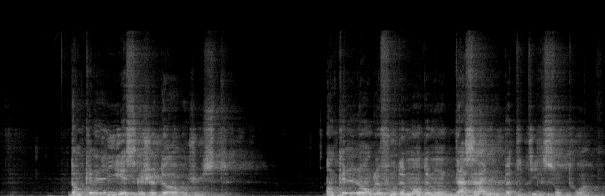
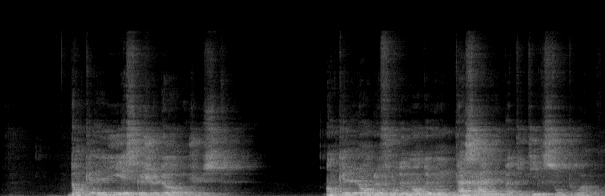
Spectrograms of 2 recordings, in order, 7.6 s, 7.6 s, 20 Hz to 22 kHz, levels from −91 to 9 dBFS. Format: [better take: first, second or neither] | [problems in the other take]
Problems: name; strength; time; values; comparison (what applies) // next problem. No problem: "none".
first | room echo; strong; dies away in 0.9 s; slight in the first // off-mic speech; far; somewhat distant in the first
